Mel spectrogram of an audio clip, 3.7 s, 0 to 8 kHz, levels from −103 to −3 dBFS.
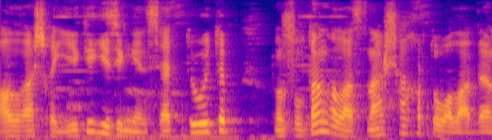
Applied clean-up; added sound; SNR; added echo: classical method log-MMSE.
